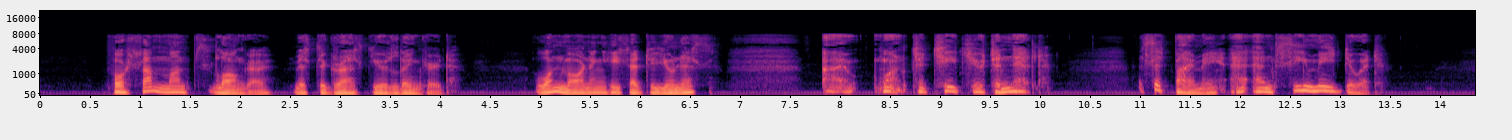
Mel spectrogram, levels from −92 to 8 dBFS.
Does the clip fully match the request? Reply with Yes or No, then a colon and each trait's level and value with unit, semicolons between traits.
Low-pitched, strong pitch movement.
Yes: very low, 90 Hz; wide, 6.7 semitones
